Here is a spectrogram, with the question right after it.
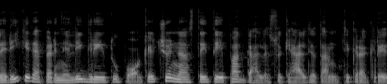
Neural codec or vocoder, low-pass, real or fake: none; 14.4 kHz; real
